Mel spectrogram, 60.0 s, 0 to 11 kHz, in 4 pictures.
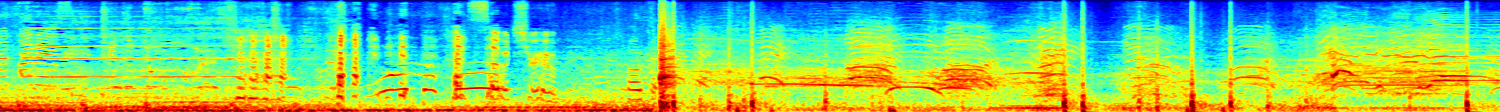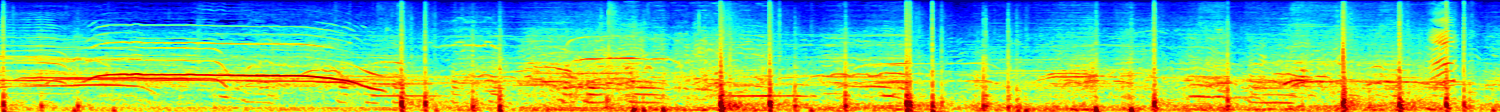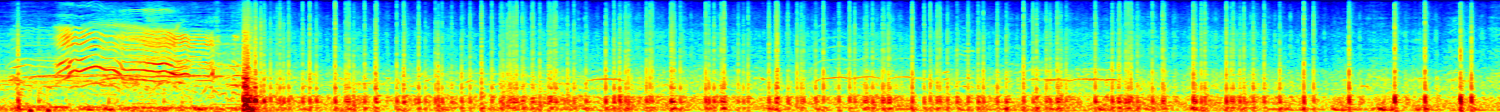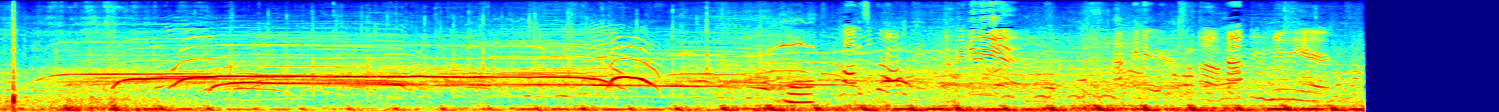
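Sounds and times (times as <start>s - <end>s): crowd cheering: 0.0s - 5.1s, 6.5s - 58.6s
crowd talking and whooping: 0.0s - 58.6s
rapid firework crackling: 6.6s - 9.3s, 10.0s - 18.3s, 19.0s - 46.9s
firework bangs: 6.6s - 53.6s.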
